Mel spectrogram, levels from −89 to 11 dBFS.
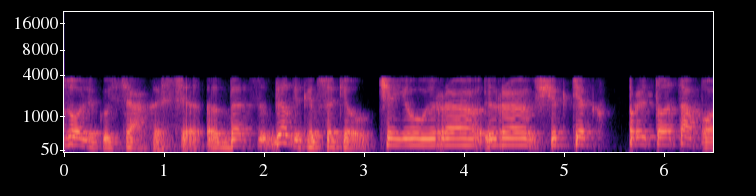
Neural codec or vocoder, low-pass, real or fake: none; 3.6 kHz; real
